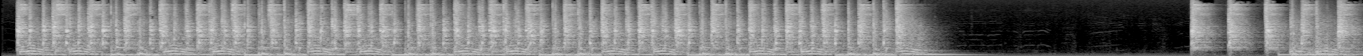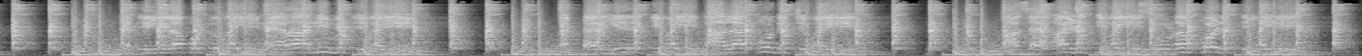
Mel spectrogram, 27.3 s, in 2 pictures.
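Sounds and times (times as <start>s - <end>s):
Tamil heavy beat music: 0.0s - 9.3s, 11.9s - 27.2s.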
